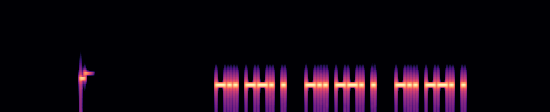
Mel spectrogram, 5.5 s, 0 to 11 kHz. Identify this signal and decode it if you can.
Morse code, heard as a keyed tone, about 40 wpm, 700 Hz. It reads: DGE DGE DGE
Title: Multi-letter Phonemes Repeated 3x 40wpm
